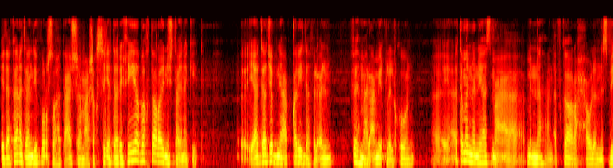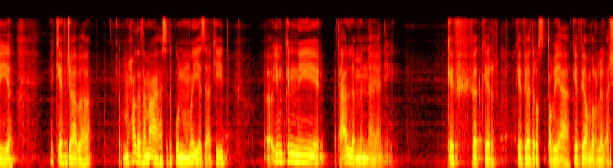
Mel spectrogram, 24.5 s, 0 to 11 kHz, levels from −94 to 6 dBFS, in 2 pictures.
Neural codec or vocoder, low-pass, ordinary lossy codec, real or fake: none; 7.2 kHz; none; real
